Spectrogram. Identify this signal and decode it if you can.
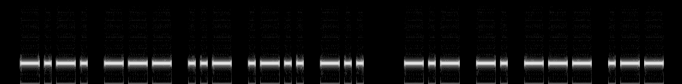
Morse code, heard as a keyed tone, about 20 wpm, 1000 Hz. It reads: COULD KNOW
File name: qotdfiles / 20wpm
